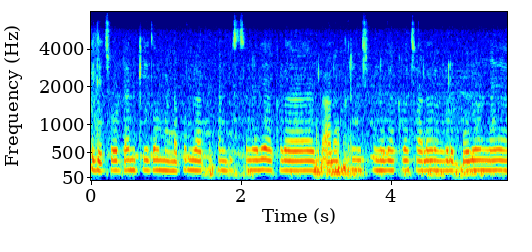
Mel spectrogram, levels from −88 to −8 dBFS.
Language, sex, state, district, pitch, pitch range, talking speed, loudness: Telugu, female, Andhra Pradesh, Guntur, 180 Hz, 175-185 Hz, 110 wpm, -28 LUFS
